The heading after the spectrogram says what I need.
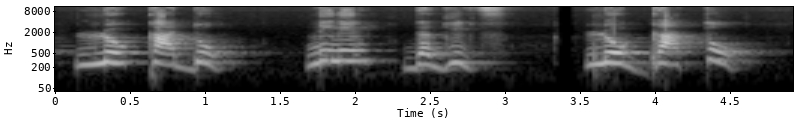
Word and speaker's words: cadeau: Because I emphasized in that video that when you have EAU, it's simply pronounced as O. Like O. O, O, O. So that's why I said le cadeau, meaning the gifts.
